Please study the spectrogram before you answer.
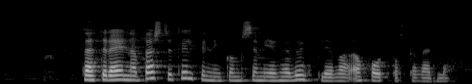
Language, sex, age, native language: Icelandic, female, 50-59, Icelandic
